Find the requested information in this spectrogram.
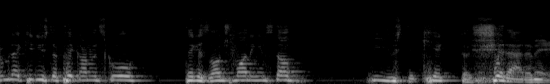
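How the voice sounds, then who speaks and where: Talking at a very fast pace with a New York accent, a man uses a high pitch, ordinary pitch variation and a dark, mellow tone. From New York City (Queens). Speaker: stand-up comedian. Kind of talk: stand-up. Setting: stage with audience.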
